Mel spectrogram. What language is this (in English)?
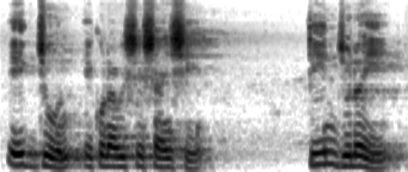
Marathi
